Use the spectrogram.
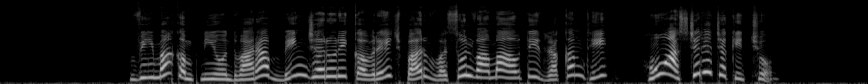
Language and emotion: Gujarati, surprised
